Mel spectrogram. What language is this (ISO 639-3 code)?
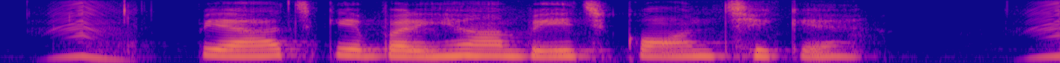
mai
